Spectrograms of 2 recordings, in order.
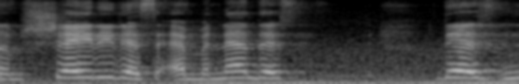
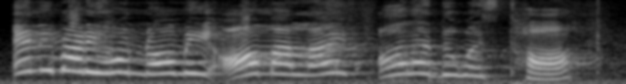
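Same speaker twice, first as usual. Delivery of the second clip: mock rant; 9 semitones higher, 3 dB louder than usual. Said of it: "'Cause I'm like".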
